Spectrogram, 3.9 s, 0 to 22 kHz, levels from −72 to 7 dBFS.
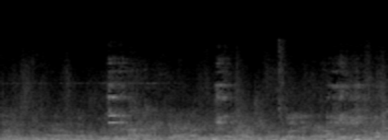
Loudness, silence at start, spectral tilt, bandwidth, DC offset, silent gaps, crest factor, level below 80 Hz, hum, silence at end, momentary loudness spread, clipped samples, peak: -30 LUFS; 0 s; -4 dB/octave; 16 kHz; under 0.1%; none; 16 dB; -38 dBFS; none; 0 s; 5 LU; under 0.1%; -12 dBFS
